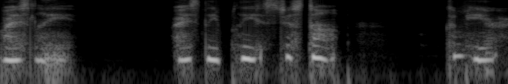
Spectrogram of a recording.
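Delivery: soft, almost whispered delivery. Calling to someone slumped against a wall after a fight, soft, almost a whisper. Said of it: "A new soft voice, almost akin to a whisper".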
